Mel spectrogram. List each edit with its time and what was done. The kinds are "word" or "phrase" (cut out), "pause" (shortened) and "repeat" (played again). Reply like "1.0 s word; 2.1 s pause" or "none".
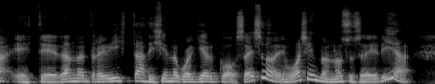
none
